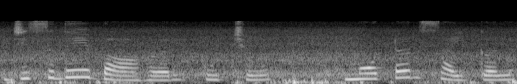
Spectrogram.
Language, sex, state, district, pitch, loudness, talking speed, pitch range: Punjabi, female, Punjab, Kapurthala, 220 Hz, -17 LUFS, 80 wpm, 195-275 Hz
